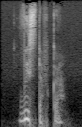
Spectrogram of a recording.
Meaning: 1. exhibiting, showing 2. exposition, display
- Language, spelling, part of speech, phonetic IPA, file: Russian, выставка, noun, [ˈvɨstəfkə], Ru-выставка.ogg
